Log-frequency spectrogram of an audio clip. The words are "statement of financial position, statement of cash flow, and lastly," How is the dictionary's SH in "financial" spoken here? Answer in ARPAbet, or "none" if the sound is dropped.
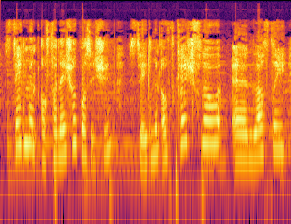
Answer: SH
